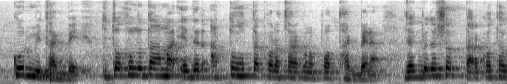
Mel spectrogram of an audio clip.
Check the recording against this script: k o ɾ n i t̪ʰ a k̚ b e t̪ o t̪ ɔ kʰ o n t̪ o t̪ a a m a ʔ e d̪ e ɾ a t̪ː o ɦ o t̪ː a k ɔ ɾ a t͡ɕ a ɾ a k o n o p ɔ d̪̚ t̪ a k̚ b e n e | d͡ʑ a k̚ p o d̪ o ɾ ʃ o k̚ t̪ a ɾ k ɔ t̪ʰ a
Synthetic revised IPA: k o ɾ m i t̪ʰ a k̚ b e t̪ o t̪ ɔ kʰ o n t̪ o t̪ a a m a ʔ e d̪ e ɾ a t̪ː o ɦ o t̪ː a k ɔ ɾ a t͡ɕ a ɾ a k o n o p ɔ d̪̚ t̪ʰ a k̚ b e n a | d͡ʑ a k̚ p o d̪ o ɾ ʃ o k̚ t̪ a ɾ k ɔ t̪ʰ a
